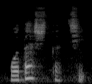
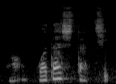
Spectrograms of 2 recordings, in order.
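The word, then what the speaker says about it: わたしたち: Watashitachi. Watashitachi tức là cái âm chi ở giữa nó sẽ hơi bị lướt đi một chút.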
